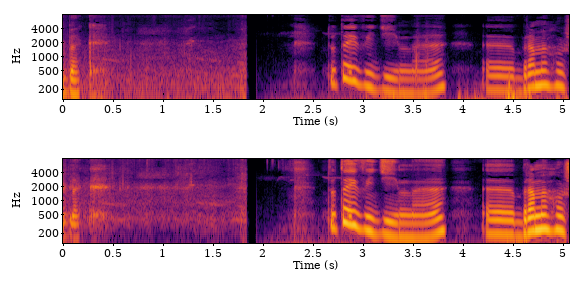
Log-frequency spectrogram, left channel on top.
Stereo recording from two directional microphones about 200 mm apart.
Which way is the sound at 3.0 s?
40° right (ahead or behind).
